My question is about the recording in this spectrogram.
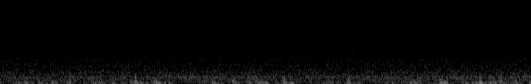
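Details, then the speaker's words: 52-inch SMC A52 variable-speed ceiling fan, late 1970s or early 1980s, cast motor housing, on highest setting forward: quiet even whoosh of air, no scratch, hiss or chatter; bearings healthy, slight wobble. "Bearings are good. Not scratchy or hissy or nothing. No chatter."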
